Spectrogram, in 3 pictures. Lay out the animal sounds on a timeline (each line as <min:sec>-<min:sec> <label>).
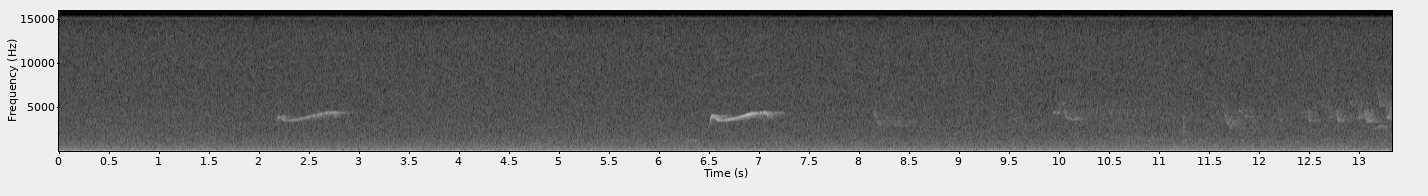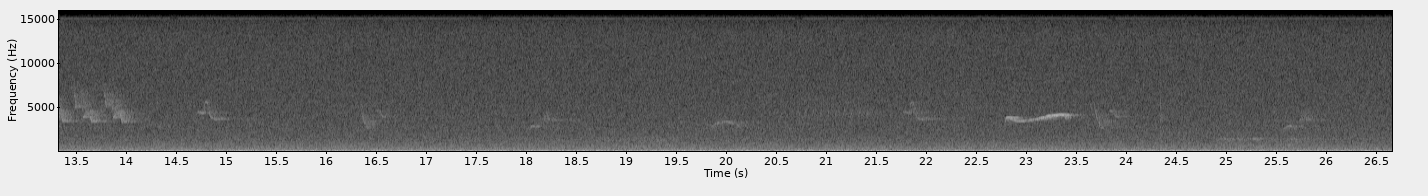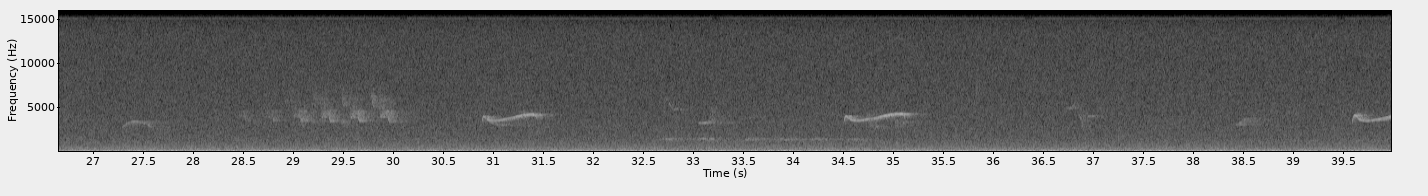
0:02.0-0:03.1 Eastern Wood-Pewee (Contopus virens)
0:06.4-0:07.3 Eastern Wood-Pewee (Contopus virens)
0:07.9-0:40.0 Blue-headed Vireo (Vireo solitarius)
0:12.3-0:14.2 Ovenbird (Seiurus aurocapilla)
0:20.4-0:21.6 Dark-eyed Junco (Junco hyemalis)
0:22.7-0:23.6 Eastern Wood-Pewee (Contopus virens)
0:28.4-0:30.3 Ovenbird (Seiurus aurocapilla)
0:30.8-0:31.6 Eastern Wood-Pewee (Contopus virens)
0:32.6-0:34.8 American Crow (Corvus brachyrhynchos)
0:34.3-0:35.3 Eastern Wood-Pewee (Contopus virens)
0:39.5-0:40.0 Eastern Wood-Pewee (Contopus virens)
